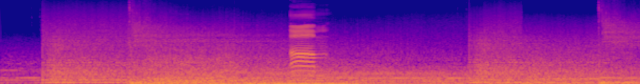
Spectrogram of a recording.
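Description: A gas tank blows up in the video game Children of the Sun, a loud sustained blast with a rumbling roar and bright crackling burst in the middle, layered over dense game noise with no one talking.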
